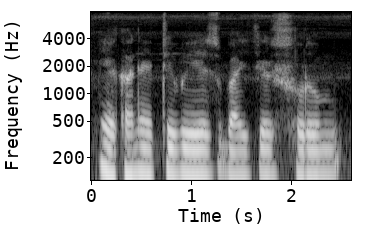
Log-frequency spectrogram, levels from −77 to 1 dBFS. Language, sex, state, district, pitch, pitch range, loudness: Bengali, male, West Bengal, Cooch Behar, 120 Hz, 120-125 Hz, -15 LUFS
